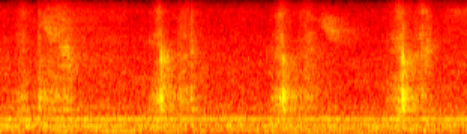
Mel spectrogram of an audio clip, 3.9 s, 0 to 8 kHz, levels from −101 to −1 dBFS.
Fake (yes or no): no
